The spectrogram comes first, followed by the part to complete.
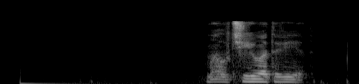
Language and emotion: Russian, angry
